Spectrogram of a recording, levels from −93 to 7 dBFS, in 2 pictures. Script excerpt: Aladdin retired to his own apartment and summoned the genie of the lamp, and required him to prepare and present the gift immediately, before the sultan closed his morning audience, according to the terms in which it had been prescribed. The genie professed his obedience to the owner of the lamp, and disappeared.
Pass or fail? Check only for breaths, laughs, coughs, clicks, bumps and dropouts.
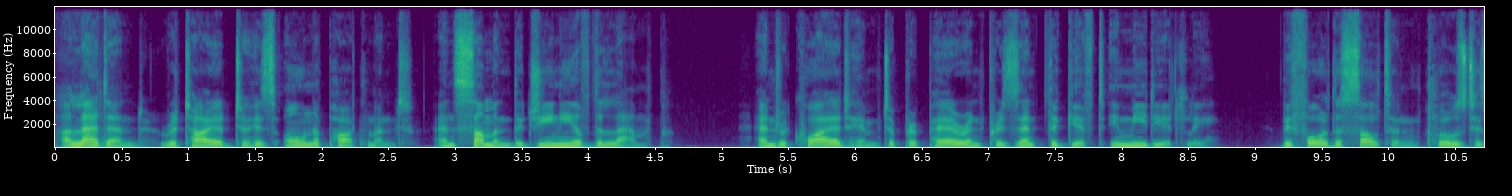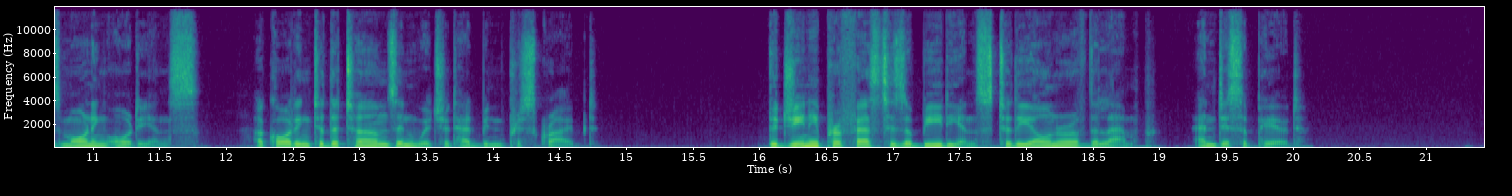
pass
